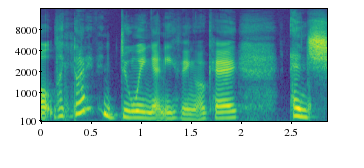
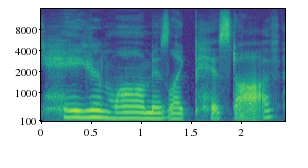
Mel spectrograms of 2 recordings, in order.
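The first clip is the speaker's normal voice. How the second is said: softer, slow hushed voice; hushed warning; 2 semitones lower, 11 dB quieter, slower than usual. Retold or imitated. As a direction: quietly wake him with bad news. Waking boyfriend quietly.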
